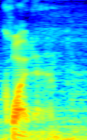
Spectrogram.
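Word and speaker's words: Kwaidan: up the pronunciation cuz I think it's technically Kaidan, but like Quaidan. A lot of people know it as for the spelling uh K W AI D-N, right?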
